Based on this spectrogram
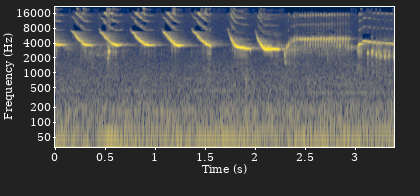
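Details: Canary chirping: six loud descending whistled notes about every third of a second, then a sustained buzzy trill and a lower rolling phrase.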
